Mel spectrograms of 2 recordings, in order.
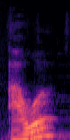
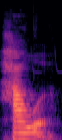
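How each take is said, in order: First: The H sound is silent. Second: The H sound is pronounced. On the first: The speaker calls it right. "H can be silent at the start of a word" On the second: The speaker calls it wrong. "not our"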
